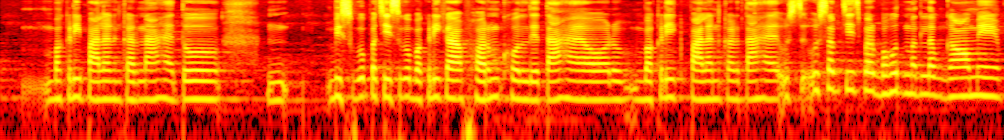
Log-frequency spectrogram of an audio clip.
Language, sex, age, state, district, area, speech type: Hindi, female, 18-30, Bihar, Samastipur, rural, spontaneous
